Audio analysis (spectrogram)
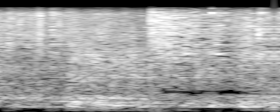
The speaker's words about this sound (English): Just when I'm trying to estimate how many fucking motherfuckers might be in here, I get attacked from the back. He throws me into the glass,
